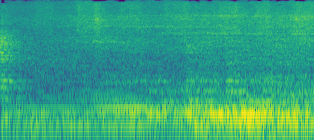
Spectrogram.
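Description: A motor vehicle's engine running with a steady low hum, slowly growing louder.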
